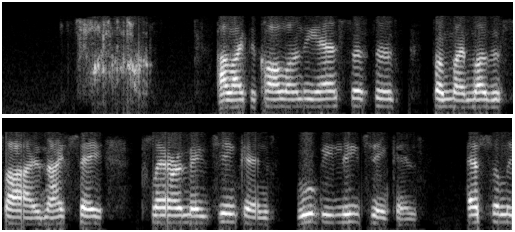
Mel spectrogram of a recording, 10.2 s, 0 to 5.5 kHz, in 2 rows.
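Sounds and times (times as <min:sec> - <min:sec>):
liquid poured as a libation: 0:00.7 - 0:01.6
speech: 0:02.2 - 0:10.1.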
